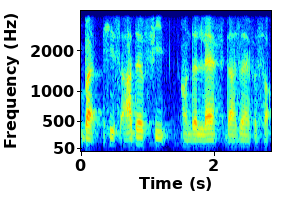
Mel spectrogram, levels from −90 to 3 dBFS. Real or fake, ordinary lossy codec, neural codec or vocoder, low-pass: real; none; none; 3.6 kHz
